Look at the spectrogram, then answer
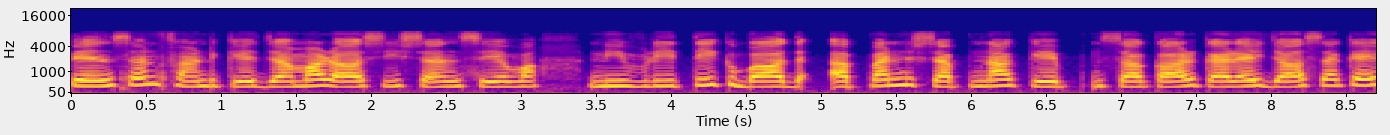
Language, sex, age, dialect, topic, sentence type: Maithili, female, 36-40, Eastern / Thethi, banking, statement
